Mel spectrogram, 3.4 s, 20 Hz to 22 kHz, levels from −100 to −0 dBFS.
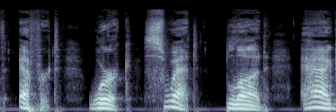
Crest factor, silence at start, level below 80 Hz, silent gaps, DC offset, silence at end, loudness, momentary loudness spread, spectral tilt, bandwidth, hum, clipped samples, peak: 16 dB; 0.2 s; -44 dBFS; none; under 0.1%; 0 s; -17 LUFS; 16 LU; -6.5 dB/octave; 15 kHz; none; under 0.1%; 0 dBFS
